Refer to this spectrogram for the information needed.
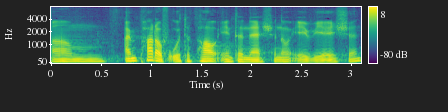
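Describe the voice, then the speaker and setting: Very slow delivery with ordinary pitch variation. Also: man. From Singapore. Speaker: aviation business director. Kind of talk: business presentation.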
